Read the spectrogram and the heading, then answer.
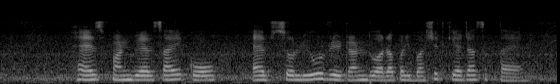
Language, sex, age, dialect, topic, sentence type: Hindi, female, 18-24, Hindustani Malvi Khadi Boli, banking, statement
